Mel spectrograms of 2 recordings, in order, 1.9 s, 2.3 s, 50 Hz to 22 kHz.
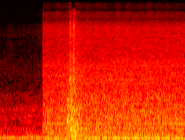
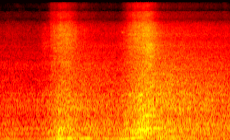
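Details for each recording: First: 2003 Nissan Frontier after fixing a vacuum leak, restarted while hot: catches and settles into a low, uneven, shaking idle with faint stumbling beat; code P0304, cylinder 4 misfire, no check engine light. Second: 2003 Nissan Frontier after extensive repairs for deferred maintenance: three quick throttle blips rise and fall smoothly with no knocks, ticks or rattles; runs smoother, no vibration.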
